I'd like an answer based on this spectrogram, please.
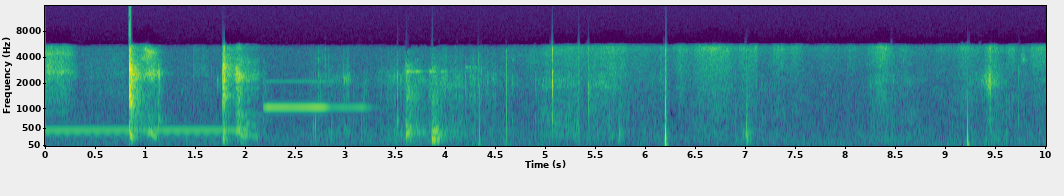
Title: sneezing and coughing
